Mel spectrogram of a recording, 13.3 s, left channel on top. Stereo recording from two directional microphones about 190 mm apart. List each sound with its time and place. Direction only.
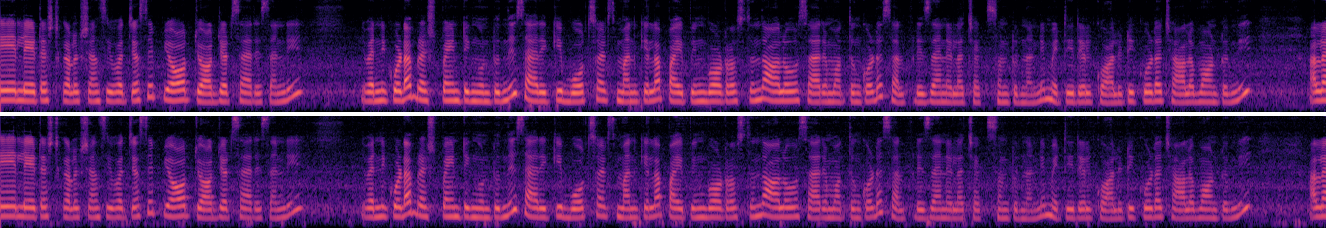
0.0 s a woman's voice: 15° left (ahead or behind)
